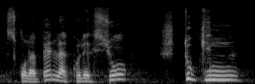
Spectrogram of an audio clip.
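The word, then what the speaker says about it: Chtchoukine: qu'on appelle la collection stouin ou chukin très difficile à prononcer c t ch o u K i n ce monsieur est né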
